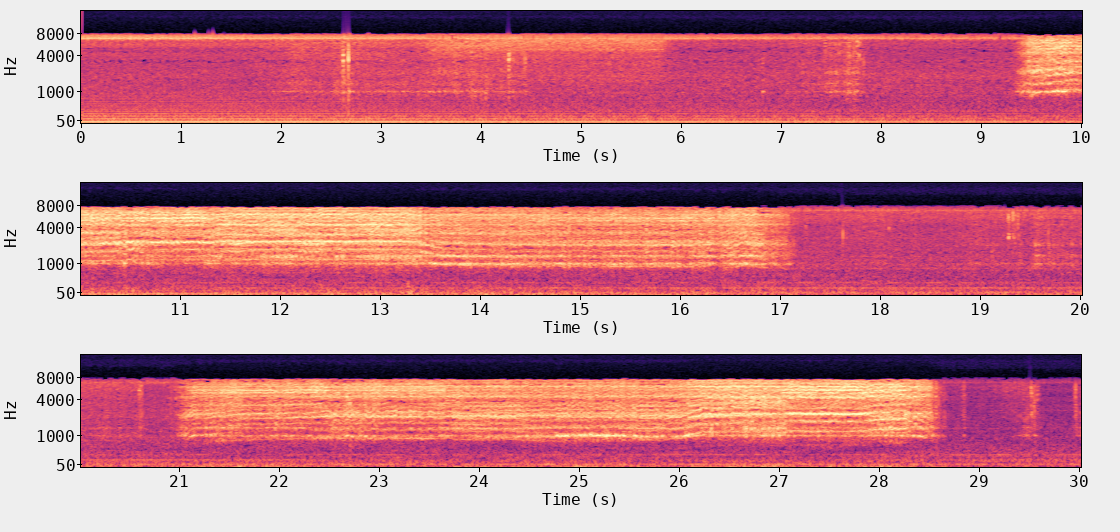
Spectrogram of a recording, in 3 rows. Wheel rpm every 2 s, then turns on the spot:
0, 20, 0, 10, 40, 160, 150, 120, 50, 10, 60, 110, 110, 150, 30.
2-4 6-8 16-20 28-30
